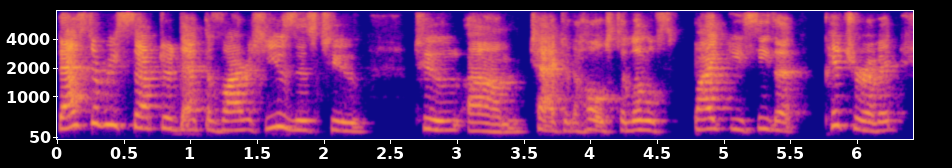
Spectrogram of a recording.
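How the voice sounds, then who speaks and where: A woman talks at a moderate pace and a fairly high pitch, her voice somewhat breathy. Her pitch variation is ordinary, and the background is quiet. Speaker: health professional panelist. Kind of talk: panel discussion. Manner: halting, many fillers.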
